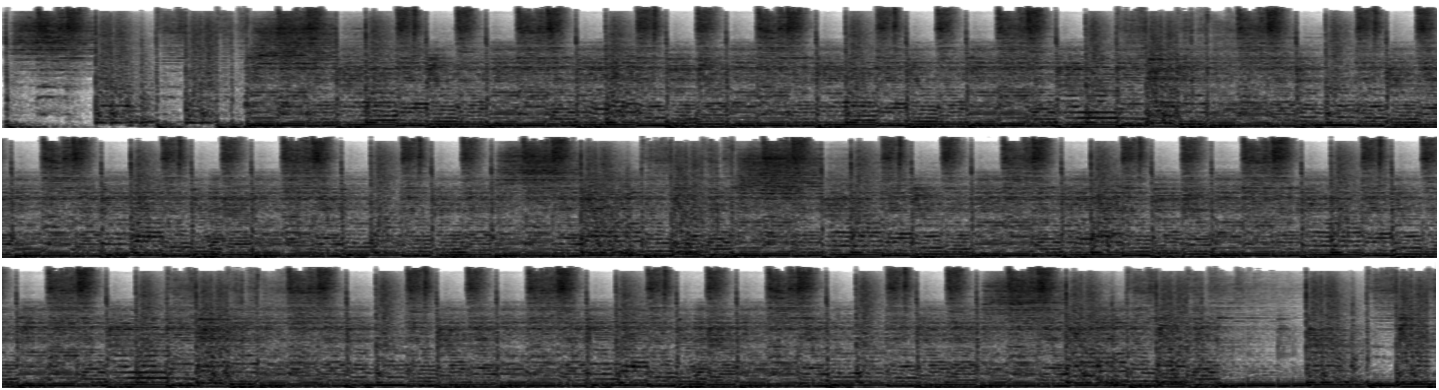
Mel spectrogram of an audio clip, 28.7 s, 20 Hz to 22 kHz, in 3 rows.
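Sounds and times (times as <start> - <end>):
drums: 0.0 - 28.6
bass: 1.4 - 28.6
guitar: 1.5 - 28.6.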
